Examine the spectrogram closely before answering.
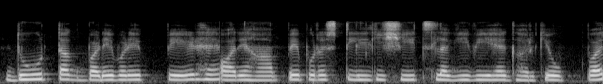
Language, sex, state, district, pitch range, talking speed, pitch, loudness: Hindi, female, Bihar, Kishanganj, 205-220 Hz, 180 wpm, 210 Hz, -15 LUFS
